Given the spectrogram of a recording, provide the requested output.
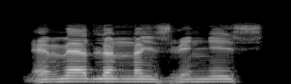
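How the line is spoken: Growling. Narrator (Russian): прорычал он

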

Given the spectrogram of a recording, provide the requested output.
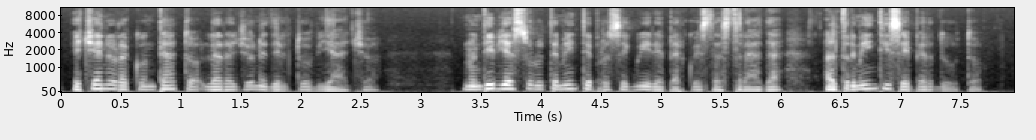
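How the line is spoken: Wounded man moaning. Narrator (Italian): gemette quello con il petto bucato

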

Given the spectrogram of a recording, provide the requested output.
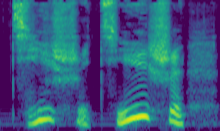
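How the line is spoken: Commander's hissing whisper. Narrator (Russian): свистящим шепотом требовал командир

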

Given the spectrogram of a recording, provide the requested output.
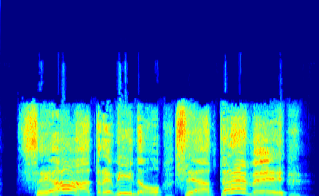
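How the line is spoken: Incoherent shriek. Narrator (Spanish): chilló Bellatrix con incoherencia

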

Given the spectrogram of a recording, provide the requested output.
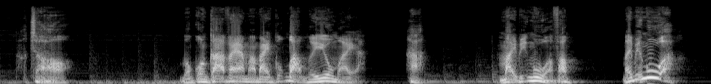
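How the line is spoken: Harsh angry growl. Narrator (Vietnamese): Lão Hùng gằn giọng

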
